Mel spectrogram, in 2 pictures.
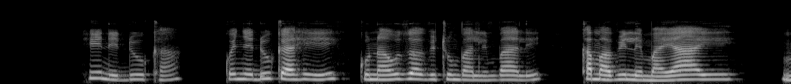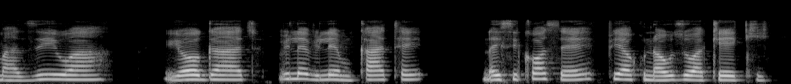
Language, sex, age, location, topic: Swahili, female, 25-35, Kisumu, finance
